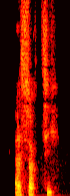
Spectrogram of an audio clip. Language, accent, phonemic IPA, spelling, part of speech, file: French, Canada, /a.sɔʁ.ti/, assortis, verb, LL-Q150 (fra)-assortis.wav
- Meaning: masculine plural of assorti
